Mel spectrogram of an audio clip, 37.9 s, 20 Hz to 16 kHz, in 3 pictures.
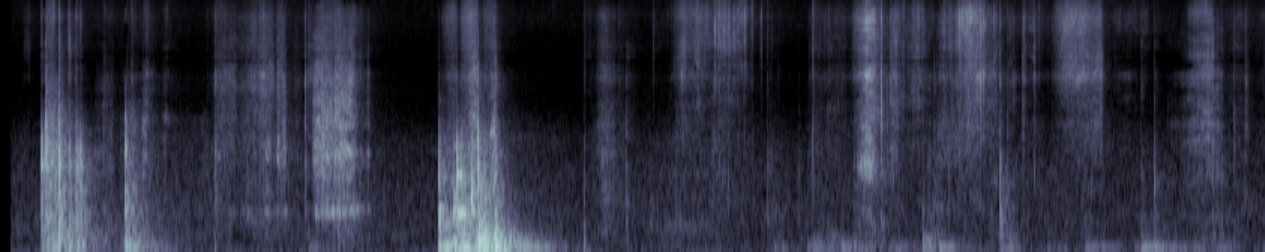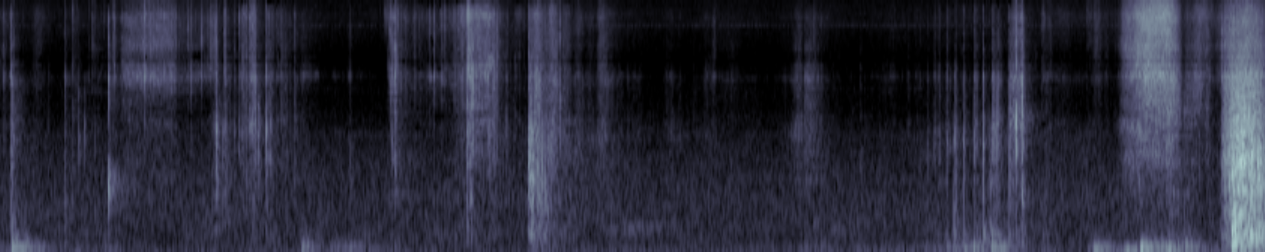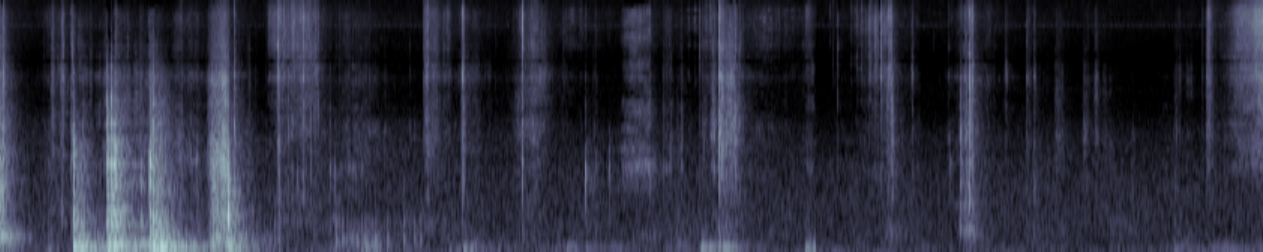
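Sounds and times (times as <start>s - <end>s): paper rustling: 17.0s - 18.8s.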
